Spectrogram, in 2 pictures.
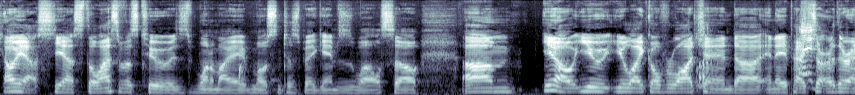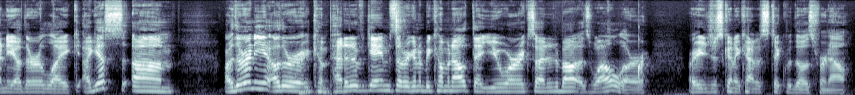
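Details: Adult male speaker; normal conversational speech.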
